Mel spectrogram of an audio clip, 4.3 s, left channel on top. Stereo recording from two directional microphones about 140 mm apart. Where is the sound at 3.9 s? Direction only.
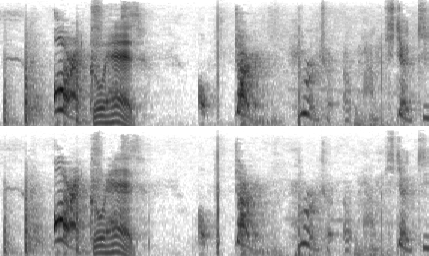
90° right.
